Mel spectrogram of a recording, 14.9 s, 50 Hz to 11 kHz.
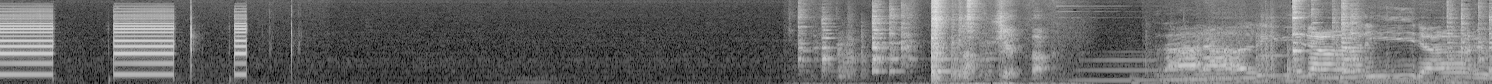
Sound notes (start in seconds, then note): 7.9 dishes banging; 10.8 humming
